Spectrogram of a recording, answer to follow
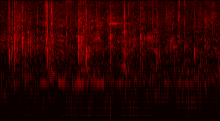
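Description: Near silence, with faint, indistinct voices in the background.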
